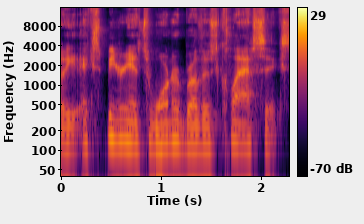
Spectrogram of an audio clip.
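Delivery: movie trailer announcer voice. Acting out an imagined streaming ad: movie trailer voice. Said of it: "the movie trailer voice guy come over".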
